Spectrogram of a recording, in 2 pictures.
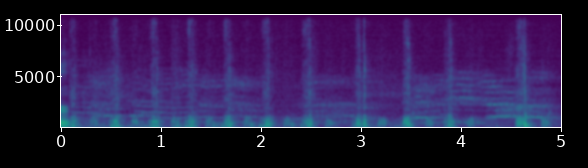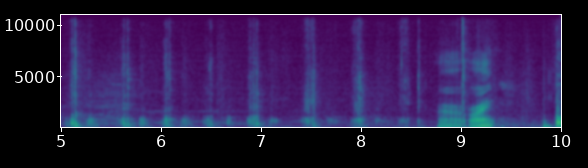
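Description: Scissors cutting through two layers of satin fabric: a steady run of short, crisp snips, several a second.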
